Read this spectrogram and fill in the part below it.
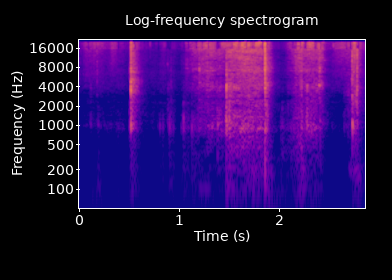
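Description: Scissors snipping through paper for a collage, a few sharp separate cuts with brief quiet gaps between them, close and fairly soft.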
